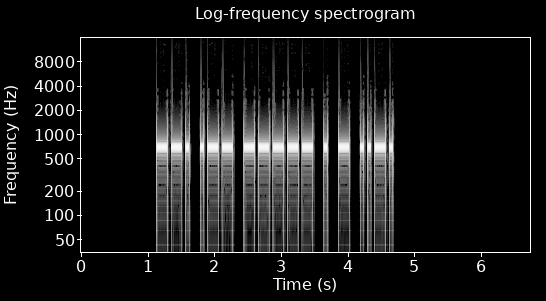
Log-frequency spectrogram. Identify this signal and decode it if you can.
Morse code, heard as a keyed tone, about 22 wpm, 700 Hz. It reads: GW0ETF
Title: Call Signs Repeated 2x - 22wpm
